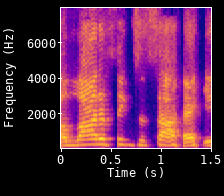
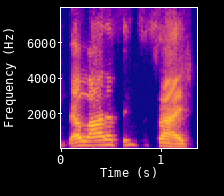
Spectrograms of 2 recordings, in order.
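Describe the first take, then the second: First: Said in the usual way. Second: Laughing. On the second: Real, not acted. Repeats phrase through a laugh.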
